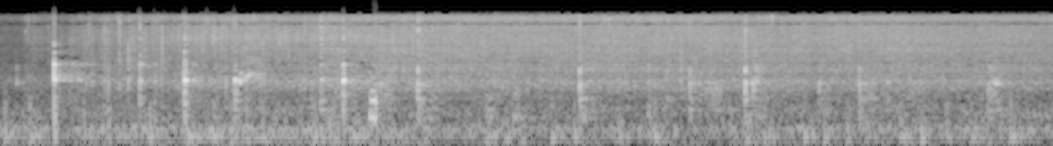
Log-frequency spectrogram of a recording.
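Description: Onions sizzling steadily in a pan for spinach Maggi, with frequent scraping stirs of a spoon scattered across the clip and a constant hiss underneath, close and moderately loud, no talking.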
